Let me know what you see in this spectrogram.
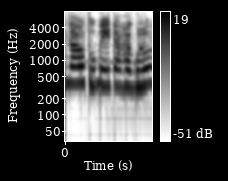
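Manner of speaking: usual speaking voice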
